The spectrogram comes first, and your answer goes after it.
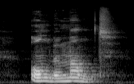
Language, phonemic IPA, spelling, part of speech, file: Dutch, /ˈɔmbəˌmɑnt/, onbemand, adjective, Nl-onbemand.ogg
- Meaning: unmanned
